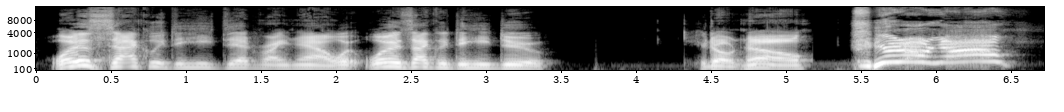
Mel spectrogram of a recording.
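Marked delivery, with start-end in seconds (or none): 4.4-6.4 furious yelling, higher and louder. Yelling at a family member who asks what happened: screaming in anger. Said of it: "father, stop screaming".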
